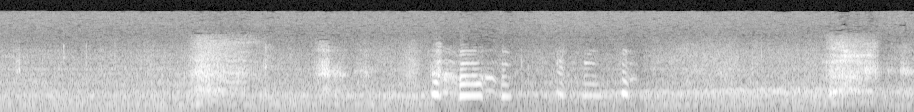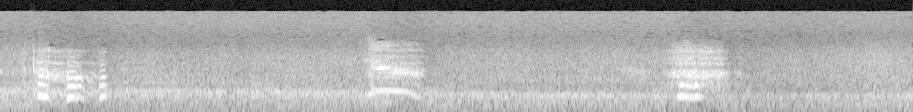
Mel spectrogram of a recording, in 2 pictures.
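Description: A woman gasps and breathes heavily up close.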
